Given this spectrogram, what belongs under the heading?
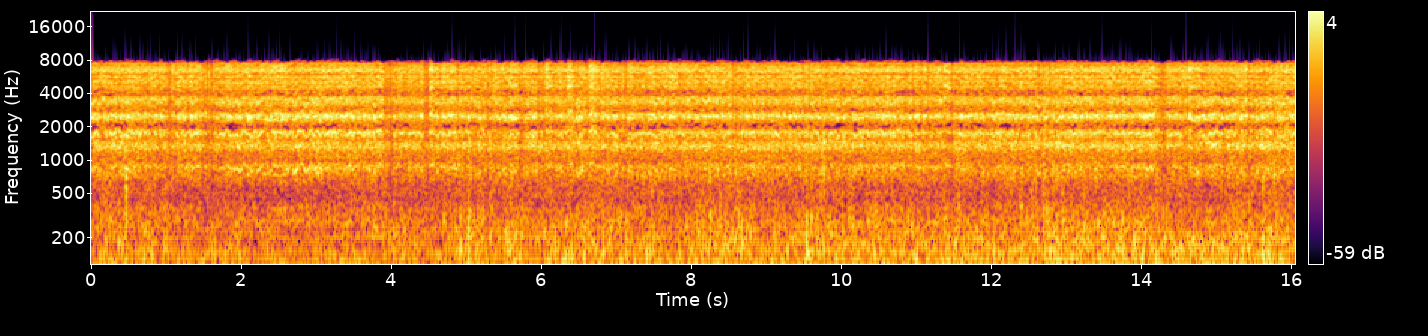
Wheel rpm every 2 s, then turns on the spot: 220, 220, 230, 220, 230, 230, 220, 220.
none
